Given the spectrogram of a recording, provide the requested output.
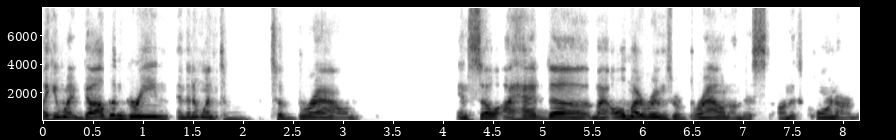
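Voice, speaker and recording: This man has an ordinary speaking voice. His fairly high pitch shows ordinary pitch variation. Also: moderate pace. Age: 40s. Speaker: wargaming podcast co-host. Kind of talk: casual chat.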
